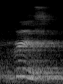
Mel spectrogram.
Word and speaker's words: wrist: Next word is wrist. W-R-I-S-T. Wrist. In this word also, W is silent letter in wrist.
